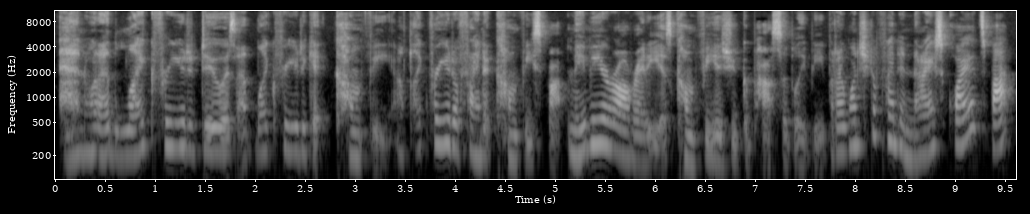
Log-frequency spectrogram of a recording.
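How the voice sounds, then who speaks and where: A woman with a slightly husky voice leading a read-aloud lesson for children, explaining things simply in an expressive, coaxing way and speaking to them directly. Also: on the high side. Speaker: teacher reading aloud to children.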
